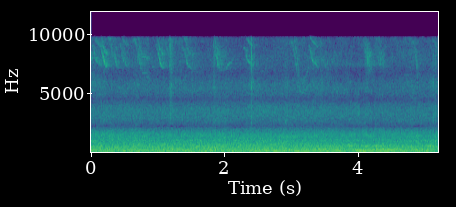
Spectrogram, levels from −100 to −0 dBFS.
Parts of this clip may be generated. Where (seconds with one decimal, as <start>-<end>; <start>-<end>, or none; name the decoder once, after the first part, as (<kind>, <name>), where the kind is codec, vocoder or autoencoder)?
3.7-4.4 (codec, HILCodec)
